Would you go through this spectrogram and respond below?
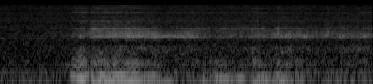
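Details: Low, rumbling snoring breaths with a fluttery rattle, one stronger breath then softer ones, from a sleeping animal; snoring.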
